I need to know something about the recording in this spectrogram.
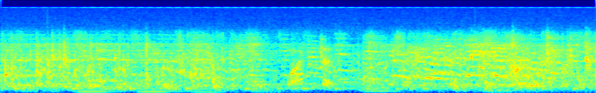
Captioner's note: yelling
